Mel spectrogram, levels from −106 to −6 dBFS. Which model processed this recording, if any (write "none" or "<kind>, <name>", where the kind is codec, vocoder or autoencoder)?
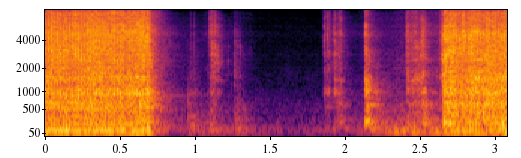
codec, DAC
